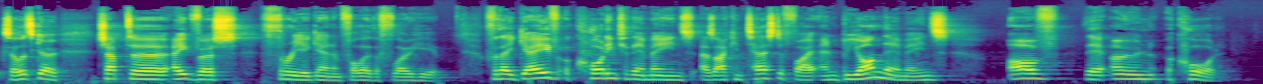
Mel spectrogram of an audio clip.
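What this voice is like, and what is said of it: Strained, fading voice from illness. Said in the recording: “I'm losing my voice. Been a bit sick this week.”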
